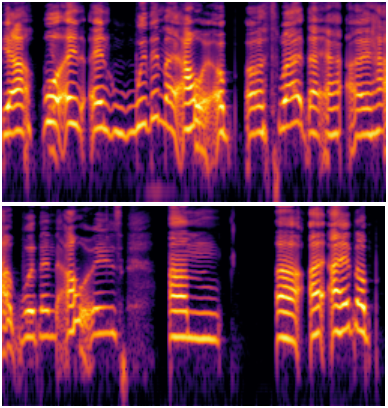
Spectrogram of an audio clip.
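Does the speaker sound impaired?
Yes: cerebral palsy, mild; voice affected.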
